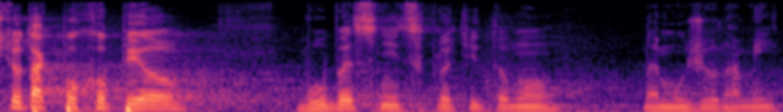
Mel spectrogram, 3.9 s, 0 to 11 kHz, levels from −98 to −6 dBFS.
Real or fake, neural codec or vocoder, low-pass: real; none; 9.9 kHz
